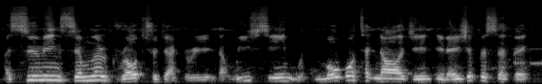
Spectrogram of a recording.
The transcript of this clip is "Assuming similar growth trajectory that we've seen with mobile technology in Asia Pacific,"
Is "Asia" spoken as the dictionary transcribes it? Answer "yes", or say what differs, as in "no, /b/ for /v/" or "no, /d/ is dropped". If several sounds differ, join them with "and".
yes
